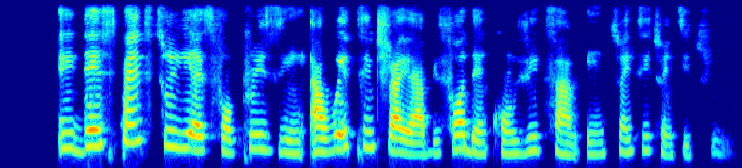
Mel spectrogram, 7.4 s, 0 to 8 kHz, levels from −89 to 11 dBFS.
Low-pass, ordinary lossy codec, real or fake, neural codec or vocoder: 7.2 kHz; none; fake; codec, 44.1 kHz, 2.6 kbps, SNAC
